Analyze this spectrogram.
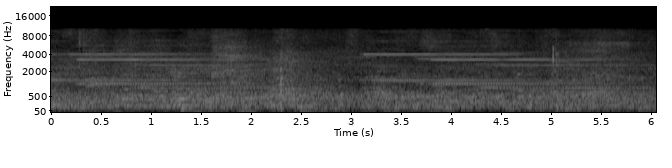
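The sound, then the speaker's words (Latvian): A parliamentary voting bell rings steadily before a vote on the urgency of a bill, a sustained electronic tone lasting several seconds over murmuring background chatter and room noise. “Lūdzu, zvanu.”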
